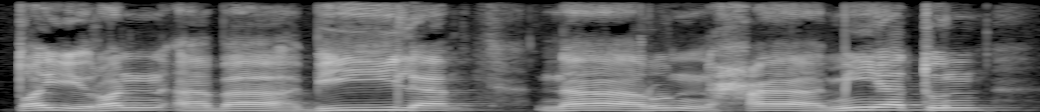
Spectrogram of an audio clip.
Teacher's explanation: देखिए यहाँ पे इजहार होगा इसलिए कि तनवीन के बाद हमज़ा आ रहा है, इसको साफ साफ पढ़ना है, बगैर गुन्ना के साफ साफ ज़ाहिर करके पढ़ना है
